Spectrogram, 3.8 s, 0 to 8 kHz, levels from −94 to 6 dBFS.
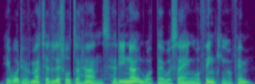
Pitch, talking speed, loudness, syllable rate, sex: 105 Hz, 280 wpm, -19 LUFS, 6.2 syllables/s, male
